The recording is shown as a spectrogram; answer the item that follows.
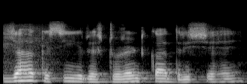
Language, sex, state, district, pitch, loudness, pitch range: Hindi, male, Uttar Pradesh, Lucknow, 135 Hz, -18 LUFS, 125-140 Hz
